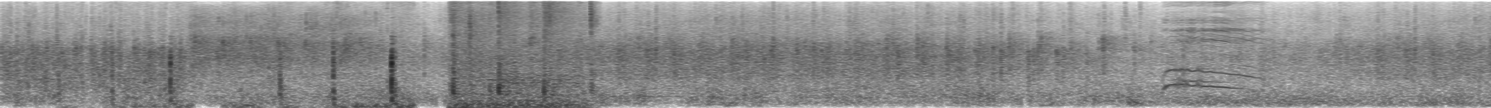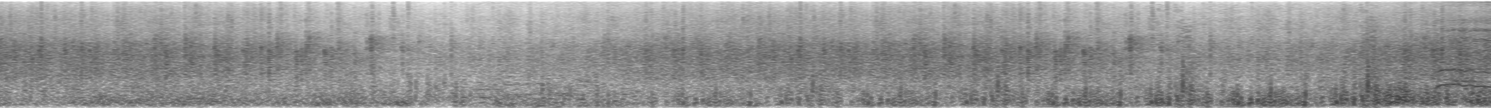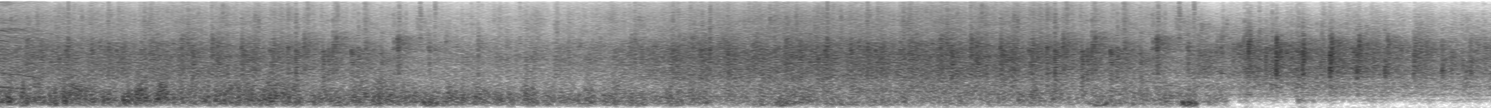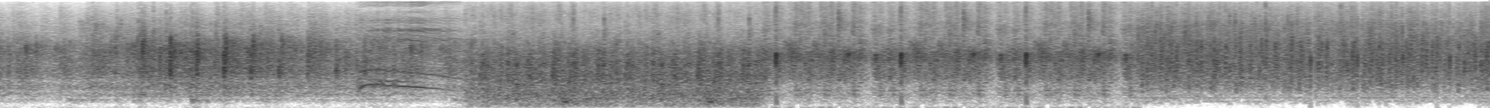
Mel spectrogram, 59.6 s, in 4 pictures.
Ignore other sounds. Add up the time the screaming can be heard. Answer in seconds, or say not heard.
3 s.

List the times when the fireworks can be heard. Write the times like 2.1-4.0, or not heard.
not heard.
